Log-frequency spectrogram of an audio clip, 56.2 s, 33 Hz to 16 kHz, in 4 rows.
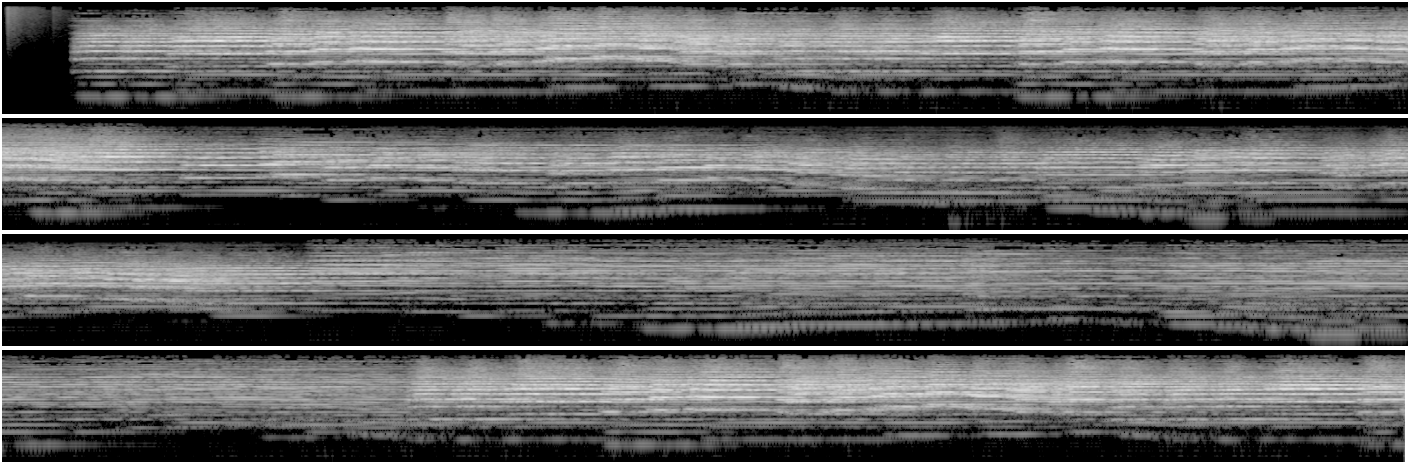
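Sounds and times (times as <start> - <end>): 
trumpet playing: 0.7 - 31.6, 46.0 - 56.2
organ playing: 0.7 - 56.2.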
